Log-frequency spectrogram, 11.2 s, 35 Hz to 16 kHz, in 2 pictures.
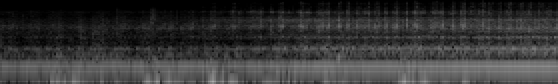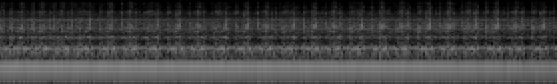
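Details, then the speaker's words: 1990s Gateway all-in-one LCD computer running Windows XP: at power-on a steady low hum with fast, regular rasping ticks about twice a second; failing hard drive grinding, though it still boots. "the interesting thing about this one is when you turn it on the hard drive is starting to go out so when you turn it on can you hear"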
